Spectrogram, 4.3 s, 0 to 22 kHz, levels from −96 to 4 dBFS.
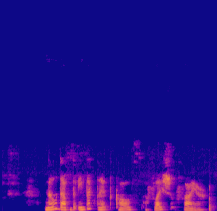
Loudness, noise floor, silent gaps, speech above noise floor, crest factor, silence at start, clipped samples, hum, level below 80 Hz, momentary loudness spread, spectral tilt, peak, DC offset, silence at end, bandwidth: -31 LUFS; -65 dBFS; none; 33 dB; 20 dB; 0.9 s; under 0.1%; none; -74 dBFS; 11 LU; -6.5 dB/octave; -12 dBFS; under 0.1%; 0.1 s; 7.4 kHz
